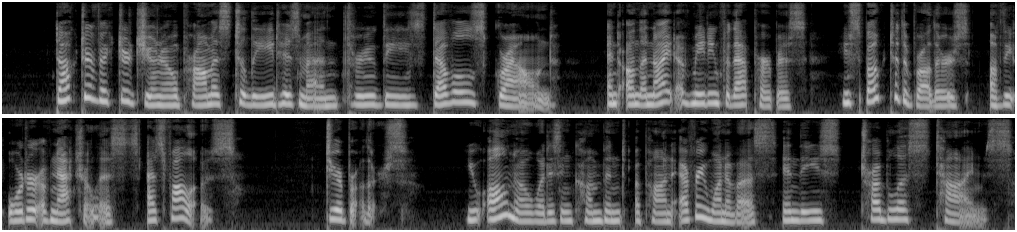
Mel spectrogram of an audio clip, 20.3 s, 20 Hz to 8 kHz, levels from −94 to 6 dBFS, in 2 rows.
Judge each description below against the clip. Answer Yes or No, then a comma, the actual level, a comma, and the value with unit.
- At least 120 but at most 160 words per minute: Yes, average, 155 wpm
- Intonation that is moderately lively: Yes, average, 3.0 semitones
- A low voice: No, high, 195 Hz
